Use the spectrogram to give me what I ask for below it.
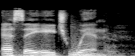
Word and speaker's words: Samhain: The festival of Samhain, pronounced Sah-win, marked this crucial transition.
